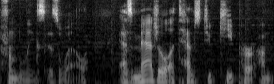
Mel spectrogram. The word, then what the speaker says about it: Magil: The shadow magician, Magel, a strong and silent mage who I will be pronouncing as Magel because if I say anything too close to Maggle, it's going to become Jon clock up in here.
